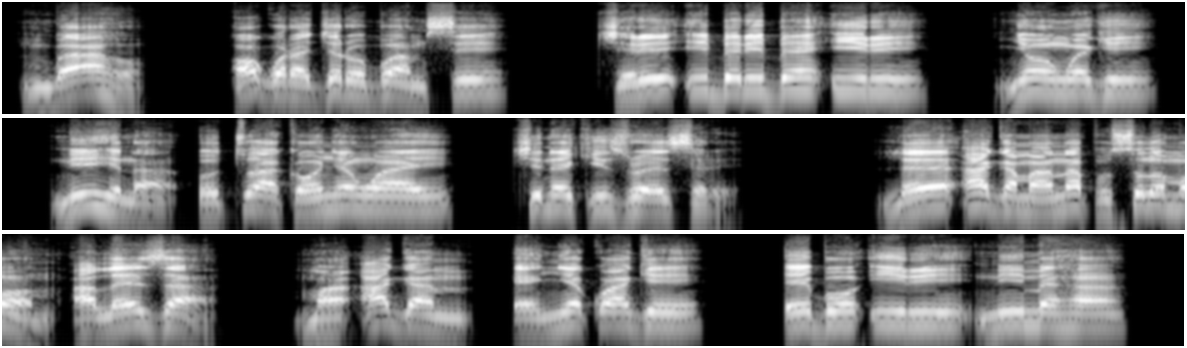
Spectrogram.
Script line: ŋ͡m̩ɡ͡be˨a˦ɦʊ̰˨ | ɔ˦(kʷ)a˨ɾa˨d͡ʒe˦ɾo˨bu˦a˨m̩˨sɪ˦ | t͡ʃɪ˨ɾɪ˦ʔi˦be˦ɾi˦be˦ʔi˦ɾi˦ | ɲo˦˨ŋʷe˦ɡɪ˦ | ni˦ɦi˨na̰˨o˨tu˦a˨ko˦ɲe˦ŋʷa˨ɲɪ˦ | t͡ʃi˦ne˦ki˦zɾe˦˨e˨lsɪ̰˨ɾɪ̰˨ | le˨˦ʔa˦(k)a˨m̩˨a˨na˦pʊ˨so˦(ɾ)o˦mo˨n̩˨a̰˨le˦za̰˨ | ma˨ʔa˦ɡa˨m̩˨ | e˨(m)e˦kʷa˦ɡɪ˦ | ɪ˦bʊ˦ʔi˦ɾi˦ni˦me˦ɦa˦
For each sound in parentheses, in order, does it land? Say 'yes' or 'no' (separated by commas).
no, no, no, no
